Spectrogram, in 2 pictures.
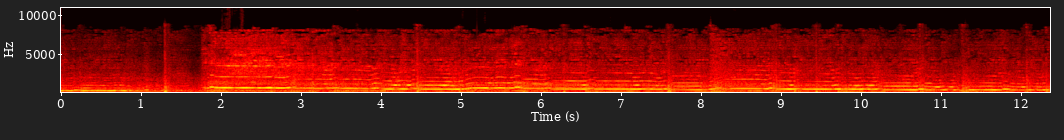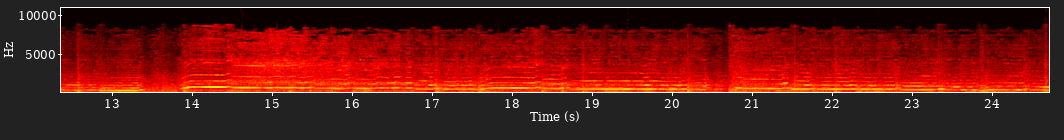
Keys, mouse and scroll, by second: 1.0 v, 1.2 click, 2.8 click, 3.7-4.4 alt+shift+scroll up 2, 4.8 click, 5.5-5.9 alt+shift+scroll up 2, 6.5 shift+m, 7.2 alt+click, 16.7 v, 17.0 click, 17.3 alt+shift+scroll down 1, 18.1 click, 19.8-20.4 alt+shift+scroll down 3, 20.9 click, 21.7-22.0 alt+shift+scroll up 3.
